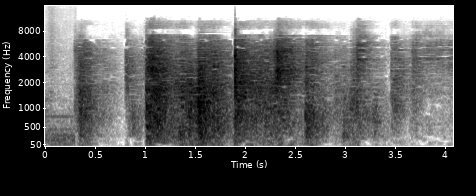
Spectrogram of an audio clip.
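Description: A wooden pole clatters onto a hard floor.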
